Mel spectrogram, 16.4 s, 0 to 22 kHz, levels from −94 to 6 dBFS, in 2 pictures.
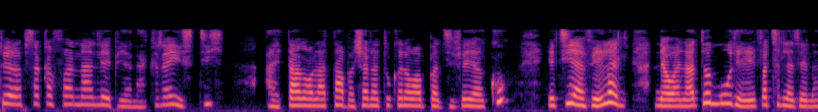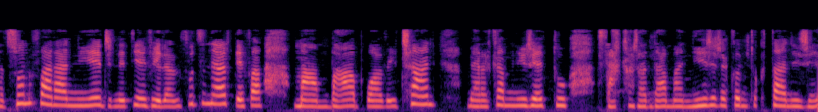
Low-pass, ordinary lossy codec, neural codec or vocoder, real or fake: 7.2 kHz; MP3, 48 kbps; codec, 16 kHz, 8 kbps, FreqCodec, larger model; fake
